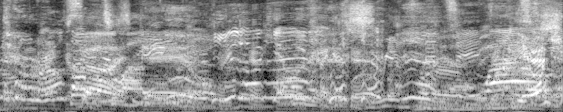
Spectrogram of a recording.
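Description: Several voices talking over one another: overlapping speech and chatter.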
